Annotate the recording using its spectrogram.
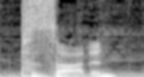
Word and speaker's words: Poseidon: Poseidon.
